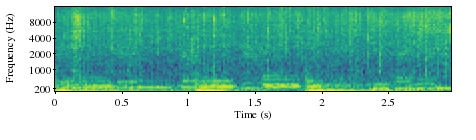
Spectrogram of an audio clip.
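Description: Vegetables and rice fry in a pan with a continuous crackling sizzle, steady and fairly loud throughout.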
